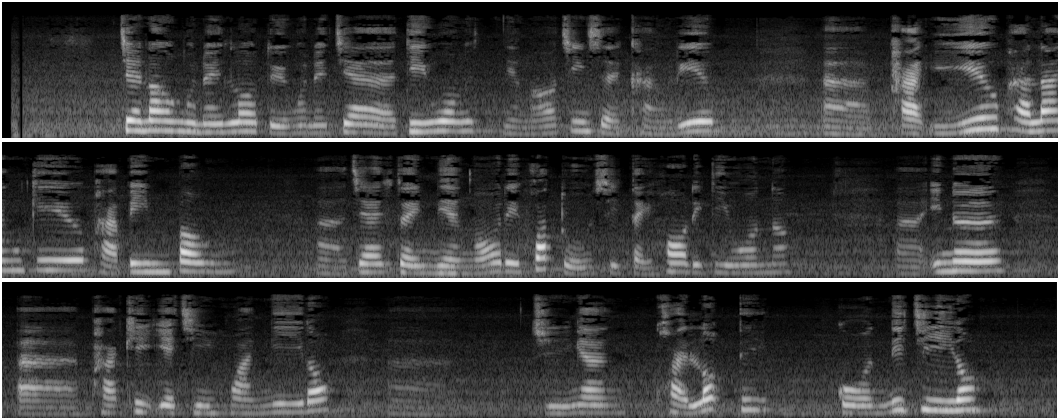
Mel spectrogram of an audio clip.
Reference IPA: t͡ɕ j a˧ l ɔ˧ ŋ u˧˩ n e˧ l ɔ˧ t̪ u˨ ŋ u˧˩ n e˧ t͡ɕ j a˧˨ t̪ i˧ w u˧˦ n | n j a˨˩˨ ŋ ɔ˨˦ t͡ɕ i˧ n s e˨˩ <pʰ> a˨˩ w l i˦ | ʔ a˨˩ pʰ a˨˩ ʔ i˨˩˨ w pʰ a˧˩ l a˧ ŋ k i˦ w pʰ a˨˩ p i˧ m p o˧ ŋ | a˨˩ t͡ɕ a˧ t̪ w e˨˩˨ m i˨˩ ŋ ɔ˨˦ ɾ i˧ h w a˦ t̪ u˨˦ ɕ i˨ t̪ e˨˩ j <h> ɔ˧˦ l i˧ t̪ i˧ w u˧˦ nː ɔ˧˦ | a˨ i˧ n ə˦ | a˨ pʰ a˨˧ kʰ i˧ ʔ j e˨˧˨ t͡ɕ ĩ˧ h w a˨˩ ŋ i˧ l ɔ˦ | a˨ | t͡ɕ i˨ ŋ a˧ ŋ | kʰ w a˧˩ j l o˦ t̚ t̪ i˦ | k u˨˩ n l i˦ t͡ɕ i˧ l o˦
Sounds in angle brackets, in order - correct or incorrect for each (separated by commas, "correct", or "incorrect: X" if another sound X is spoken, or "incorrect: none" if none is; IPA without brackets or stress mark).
incorrect: kʰ, correct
